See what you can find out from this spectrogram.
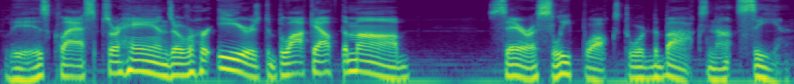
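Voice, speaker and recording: A man playing a grave, folksy storekeeper, narrating an eerie radio drama in a measured, ominous way. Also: deep voice, animated, a bit bright, no room sound, exaggerated voice.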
